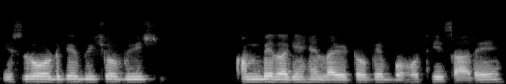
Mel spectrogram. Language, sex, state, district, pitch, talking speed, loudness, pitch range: Hindi, male, Uttar Pradesh, Jyotiba Phule Nagar, 120 Hz, 155 wpm, -17 LUFS, 115-125 Hz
